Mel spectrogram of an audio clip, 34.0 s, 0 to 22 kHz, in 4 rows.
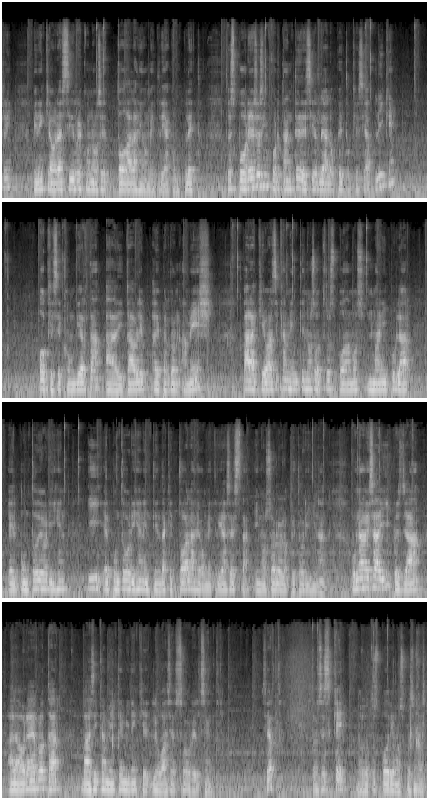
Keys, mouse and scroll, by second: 2.9-3.7 scroll up 1, 4.4 click, 5.2 click, 7.2-8.6 drag, 9.5 click, 9.9-13.5 right drag, 14.1 click, 15.6-18.5 drag, 19.3-19.7 middle drag, 21.7 middle click, 23.2 middle click, 23.9-24.4 shift+drag, 24.5-25.2 middle drag, 26.2 r, 32.5-33.2 scroll down 2, 32.9 middle click, 33.6 shift+d.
